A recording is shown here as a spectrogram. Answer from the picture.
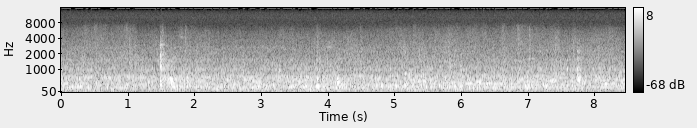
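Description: Steady room noise picked up by a desk microphone, with a few light clicks and rustles from papers and a pen being handled at the table; the sharpest click comes about a second and a half in.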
